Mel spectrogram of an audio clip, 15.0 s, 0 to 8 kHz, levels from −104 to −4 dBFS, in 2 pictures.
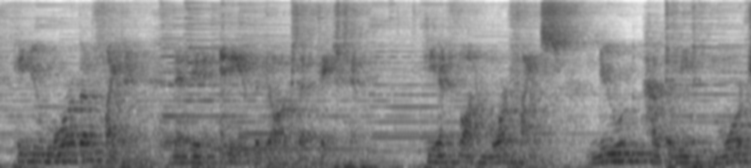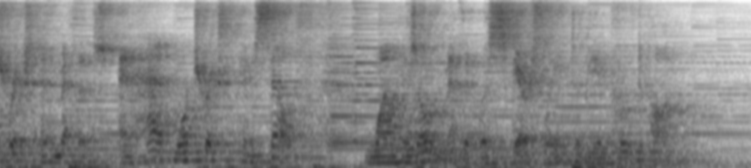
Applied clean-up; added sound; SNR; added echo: none; Harp; 13 dB; reverberation time 1.0 s.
